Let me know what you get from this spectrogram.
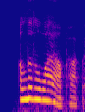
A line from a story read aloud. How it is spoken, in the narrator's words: she'd begged over and over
